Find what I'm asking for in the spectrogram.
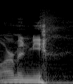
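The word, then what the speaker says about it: Armin Meiwes: Notorious cannibal Amarin Mewis, I think is how you say it. – Armin? – What did I say? – Armin Muse. – No, Armin Muse. So it's nothing like what I said then.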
